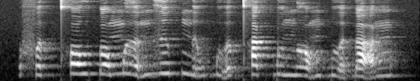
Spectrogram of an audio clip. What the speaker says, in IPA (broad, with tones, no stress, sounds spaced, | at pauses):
f ə˨˩ t̚ t̪ʰ ɔ˧ w ɗ ɔ˨˦ m ɣ ə̰˧˥ n z ɨ˦˥ p̚ n ɨ̰˧˥ w ɓ ṵ˧˥ ə̯ t̪ʰ a˦˥ k̚ ɓ u˧ n ɣ ɔ̰˧˥ m ɓ ṵ˧˨ ə̯ ɗ a̰˧˥ ŋ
